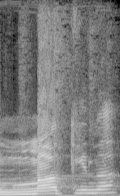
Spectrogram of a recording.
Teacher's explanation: En máquina, la sílaba más fuerte que suena, o sea, la sílaba tónica es ma.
